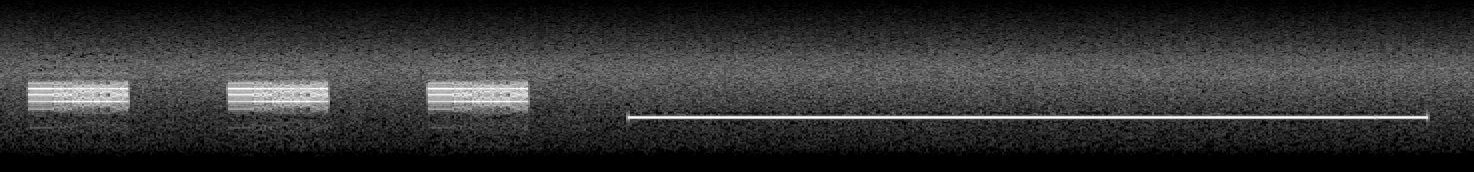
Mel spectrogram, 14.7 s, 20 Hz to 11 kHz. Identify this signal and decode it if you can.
Emergency Alert System (SAME) tones (header bursts, then the 1050 Hz attention tone), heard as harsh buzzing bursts, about 520.83 baud, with radio hiss.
